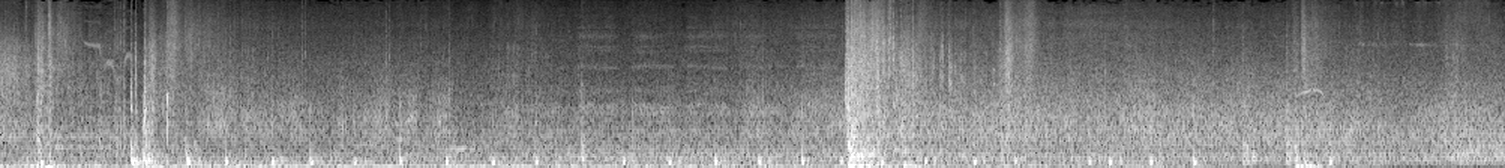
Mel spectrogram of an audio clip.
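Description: Footsteps thud steadily on a wooden deck.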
